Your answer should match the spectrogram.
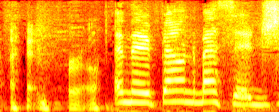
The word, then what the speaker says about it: Edinburgh: Now, I need to stop you real quick because you're pronouncing it like you're in Indiana. It's Edinburgh.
